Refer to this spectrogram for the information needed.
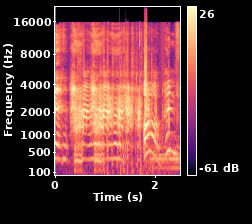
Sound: laughing

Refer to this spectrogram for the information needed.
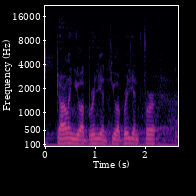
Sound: laughter

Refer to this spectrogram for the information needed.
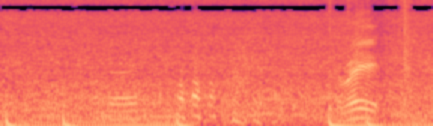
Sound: haha

